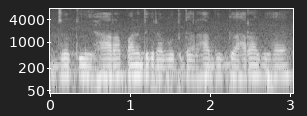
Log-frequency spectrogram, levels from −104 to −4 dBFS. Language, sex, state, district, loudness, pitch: Hindi, male, Jharkhand, Palamu, -19 LUFS, 120 Hz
